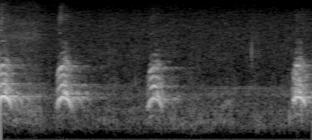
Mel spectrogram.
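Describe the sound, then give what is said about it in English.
Small chihuahua barking in a few sharp, high-pitched yaps spaced unevenly apart, each short and bright, with no voices around them. “that is a little dog. It is a little dog. I didn't see him until.”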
